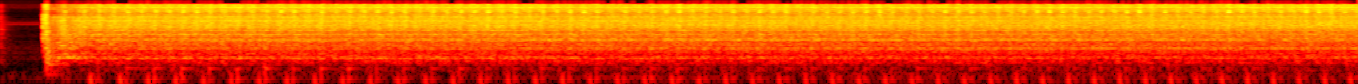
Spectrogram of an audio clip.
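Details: Project riding mower engine after carburetor, solenoid and linkage work, on choke: engine catches at once and settles into a quick, steady, even beat with no misses; runs cleanly.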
